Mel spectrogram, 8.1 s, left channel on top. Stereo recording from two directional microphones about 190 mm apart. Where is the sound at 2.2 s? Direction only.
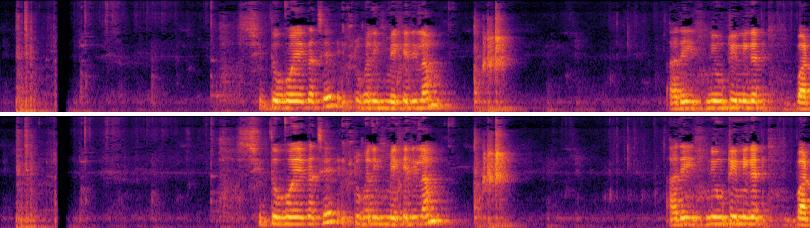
55° right (ahead or behind).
